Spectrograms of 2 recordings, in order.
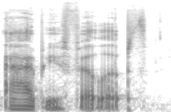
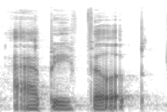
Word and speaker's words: Abby Phillip: And I'm saying it wrong. Abby Phillips. Um I always want to add it esto, but Abby Phillip is a journalist on CNN.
